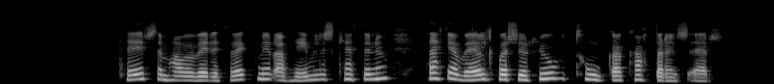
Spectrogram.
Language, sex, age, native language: Icelandic, female, 50-59, Icelandic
